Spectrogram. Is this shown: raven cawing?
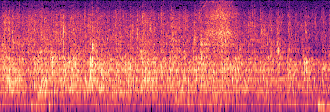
no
